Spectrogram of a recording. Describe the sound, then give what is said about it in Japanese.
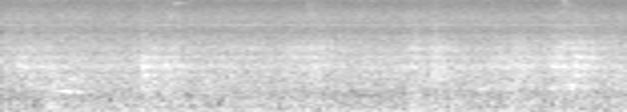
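A steady, loud rumble of a crowded commuter train running on rails, with continuous low-frequency roar and faint rattling throughout, heard from inside the carriage. “いつもさ、満員電車乗るとき、できる限り壁の方に私を立たせてくれるじゃん。”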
